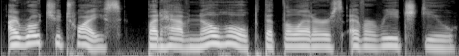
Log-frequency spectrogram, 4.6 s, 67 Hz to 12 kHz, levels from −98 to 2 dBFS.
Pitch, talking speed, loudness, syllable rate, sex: 170 Hz, 185 wpm, -19 LUFS, 4.7 syllables/s, female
